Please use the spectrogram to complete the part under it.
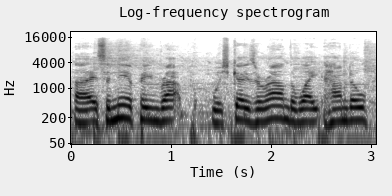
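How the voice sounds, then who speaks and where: This is a middle-aged man giving an instructional voice-over. His voice sits a little high for a man and has a very mellow, rounded tone. He explains things plainly and practically, with some music behind him. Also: steady tone, moderate pace. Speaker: presenter demonstrating gym exercises.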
